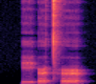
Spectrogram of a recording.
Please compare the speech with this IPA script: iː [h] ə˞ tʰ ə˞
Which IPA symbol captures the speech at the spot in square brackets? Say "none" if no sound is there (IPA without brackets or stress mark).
ʔ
